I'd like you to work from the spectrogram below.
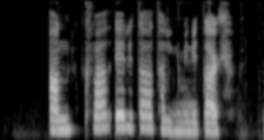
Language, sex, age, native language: Icelandic, female, 15, Icelandic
